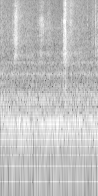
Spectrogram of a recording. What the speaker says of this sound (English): I'm going to take one of my really nice scissors.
